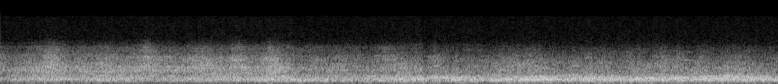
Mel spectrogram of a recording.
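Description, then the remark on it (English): A loud, steady roar of an airplane passing overhead during a Mets baseball game, holding up the pitch; a broad rumbling drone that holds strong and even for several seconds with no voices present. “he calls down and backs out until a plane gets by.”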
